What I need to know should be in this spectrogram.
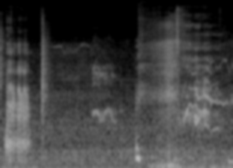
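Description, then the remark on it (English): A short, muffled burp with a fizzy, buzzy quality, low and fairly quiet, surrounded by soft breathy wheezing sounds and a brief click beforehand. “It was a muted trumpet burp.”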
